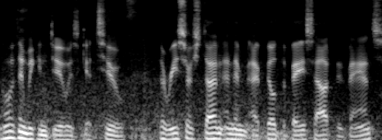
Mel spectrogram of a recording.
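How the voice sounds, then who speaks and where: A soft-spoken man talks at a fairly quick pace with fairly even intonation. His pitch is fairly low. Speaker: gaming streamer. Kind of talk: live gameplay stream commentary.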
